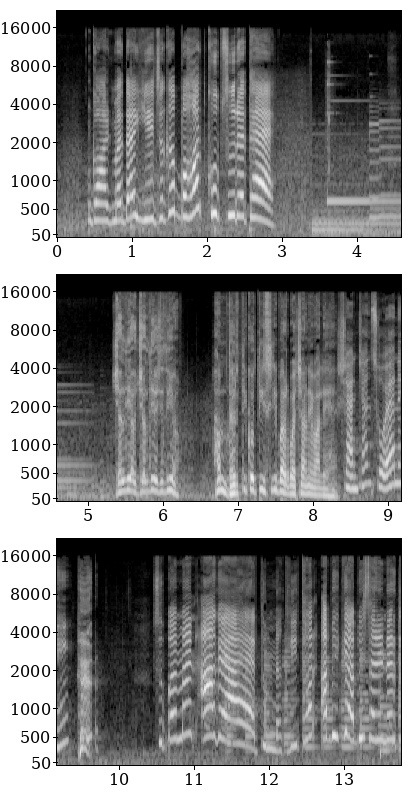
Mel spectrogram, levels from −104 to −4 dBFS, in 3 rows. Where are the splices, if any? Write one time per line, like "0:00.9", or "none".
0:03.3
0:04.9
